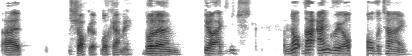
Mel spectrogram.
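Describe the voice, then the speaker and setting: A man hosting a podcast in casual chat, animated and swearing when excited. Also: medium pitch, moderate pace. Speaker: podcast host.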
